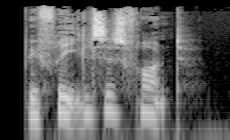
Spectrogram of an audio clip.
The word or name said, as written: befrielsesfront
